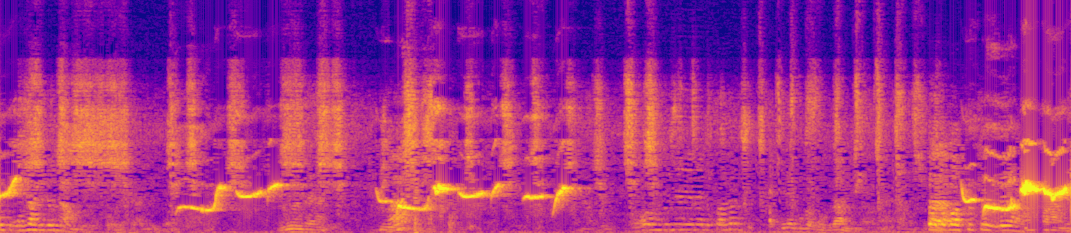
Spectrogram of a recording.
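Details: Captive, trained white-rumped shama, described as rare, singing clear whistled phrases that rise and fall, with buzzy, rattling notes in between and short pauses. The last phrase is the loudest.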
